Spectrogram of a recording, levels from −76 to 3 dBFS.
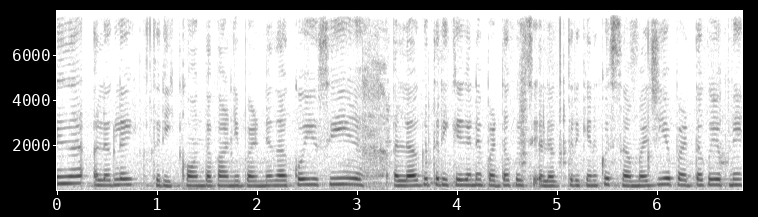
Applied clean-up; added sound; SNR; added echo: none; none; none; none.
